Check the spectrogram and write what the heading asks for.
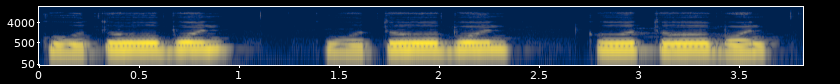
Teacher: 2 پیش کو ہونٹوں کی گلائی کے ساتھ ادا کر کے پڑھیں گے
